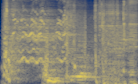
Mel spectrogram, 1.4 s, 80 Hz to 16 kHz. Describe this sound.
Sound effects > Experimental
Gritch Glitch snippets FX PERKZ-008
perc, lazer, laser, edm, impact, crack, percussion, whizz, pop, impacts, hiphop, abstract, idm, otherworldy, clap, zap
